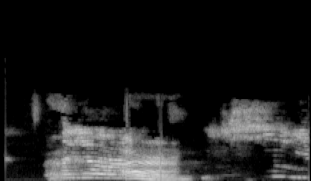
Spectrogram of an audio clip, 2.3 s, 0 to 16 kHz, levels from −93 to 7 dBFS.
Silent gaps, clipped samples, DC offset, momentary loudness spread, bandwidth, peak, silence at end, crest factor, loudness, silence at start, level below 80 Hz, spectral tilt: none; under 0.1%; under 0.1%; 15 LU; 7.8 kHz; 0 dBFS; 0 s; 18 dB; -16 LUFS; 0.05 s; -62 dBFS; -3 dB/octave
